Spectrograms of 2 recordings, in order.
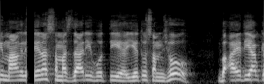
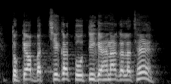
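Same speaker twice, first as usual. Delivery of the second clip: usual speaking voice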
